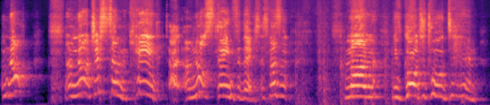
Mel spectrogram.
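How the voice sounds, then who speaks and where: A woman's voice: very high-pitched, a little slow, fairly bright tone. An actress playing a defiant fourteen-year-old girl arguing back with her father. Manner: defensive, indignant.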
